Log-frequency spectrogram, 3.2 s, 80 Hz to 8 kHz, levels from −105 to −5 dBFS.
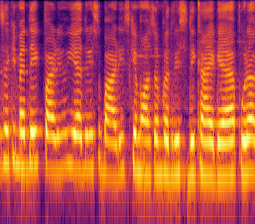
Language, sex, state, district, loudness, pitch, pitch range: Hindi, female, Bihar, Katihar, -15 LUFS, 230 Hz, 220-255 Hz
